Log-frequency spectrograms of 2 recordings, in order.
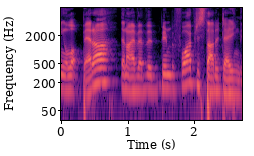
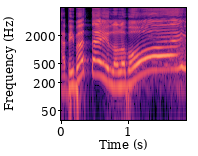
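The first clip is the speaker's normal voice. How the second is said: very high, drawn-out put-on Sri Lankan accent, boy; 12 semitones higher, 7 dB louder than usual. Retelling the dad's birthday phone call, imitating dad in Sri Lankan accent. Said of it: "a butt-dialed Sri Lankan Yogi Bear".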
